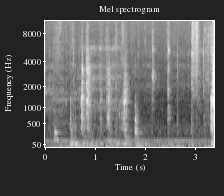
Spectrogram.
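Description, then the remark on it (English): A deck of large tarot cards being shuffled: a quiet run of soft, irregular papery flicks and rustles over a steady low hum, with no one speaking. “She's shuffling the deck.”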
